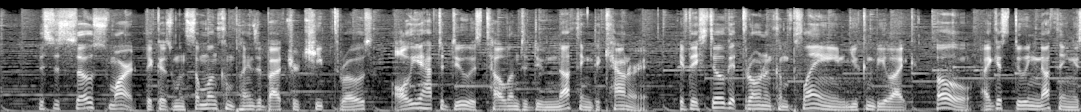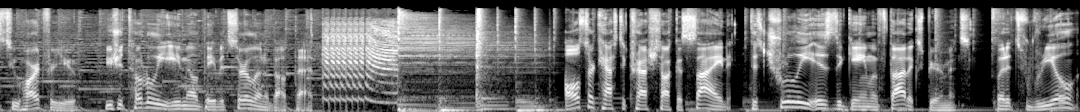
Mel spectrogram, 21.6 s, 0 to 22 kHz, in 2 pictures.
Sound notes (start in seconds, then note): 14.0 airhorns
